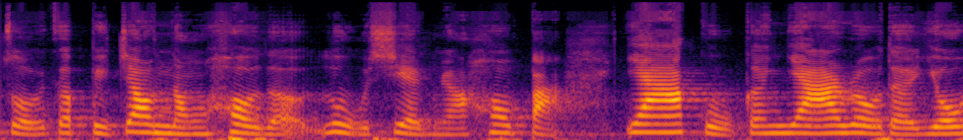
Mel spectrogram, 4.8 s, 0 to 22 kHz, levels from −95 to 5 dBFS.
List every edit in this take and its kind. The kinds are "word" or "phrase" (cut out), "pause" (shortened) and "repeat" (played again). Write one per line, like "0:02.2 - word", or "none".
none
